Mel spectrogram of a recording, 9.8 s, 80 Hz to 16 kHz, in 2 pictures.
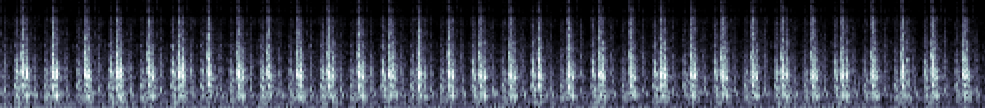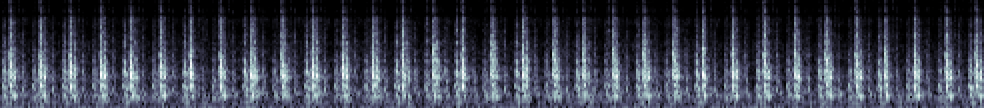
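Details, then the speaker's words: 2021 MG HS 1.5 with check light on: sharp, even ticking about three per second over a quiet idle, loud in the upper valvetrain. Codes for intake camshaft sensor and cylinder 3 misfire; broken intake camshaft found. "Engine का बहुत ज्यादा show हो रहा है और इसका check light भी on है मीटर में और जो एरर है वह आपके सामने है।"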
